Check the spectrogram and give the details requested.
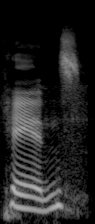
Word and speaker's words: Cairns: It's pronounced cans.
